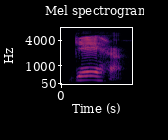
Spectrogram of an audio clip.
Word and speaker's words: guerra: Guerra.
